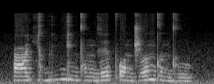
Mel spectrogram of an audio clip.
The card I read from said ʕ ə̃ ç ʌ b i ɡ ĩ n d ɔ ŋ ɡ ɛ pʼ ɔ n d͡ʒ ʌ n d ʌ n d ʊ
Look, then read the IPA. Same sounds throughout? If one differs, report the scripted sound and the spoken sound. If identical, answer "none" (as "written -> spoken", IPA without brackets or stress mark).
ĩ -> i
